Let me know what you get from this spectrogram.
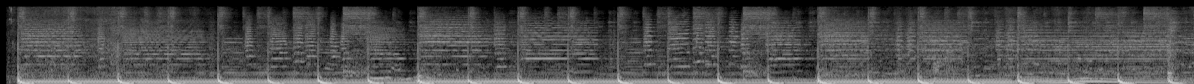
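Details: Upbeat pop music with a steady thumping beat of about one per second, bright layered synth chords and a sliding bass swoop near the end, with no animal voice standing out.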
